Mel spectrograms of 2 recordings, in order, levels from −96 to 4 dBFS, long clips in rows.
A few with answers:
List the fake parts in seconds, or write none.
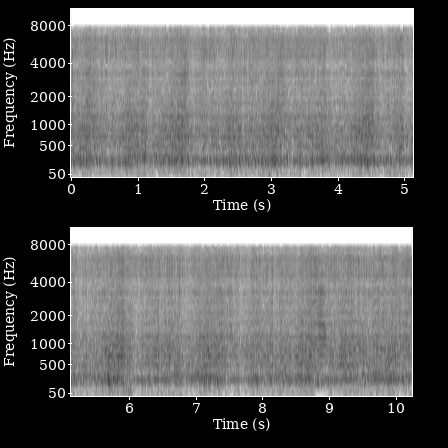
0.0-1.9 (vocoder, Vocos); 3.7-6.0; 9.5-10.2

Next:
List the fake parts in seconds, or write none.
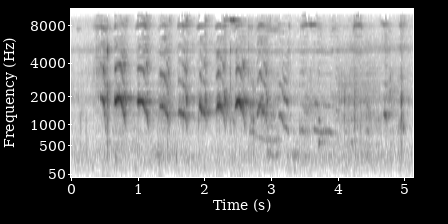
0.0-5.1 (vocoder, Vocos)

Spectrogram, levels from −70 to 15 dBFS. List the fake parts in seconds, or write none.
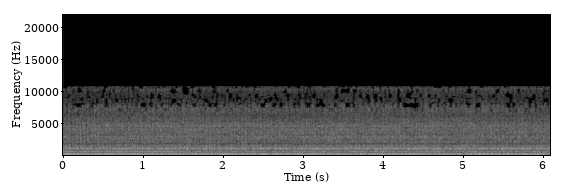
none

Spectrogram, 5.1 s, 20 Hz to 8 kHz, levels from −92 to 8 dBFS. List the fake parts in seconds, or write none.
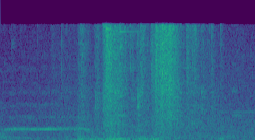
none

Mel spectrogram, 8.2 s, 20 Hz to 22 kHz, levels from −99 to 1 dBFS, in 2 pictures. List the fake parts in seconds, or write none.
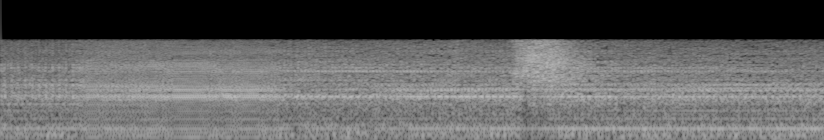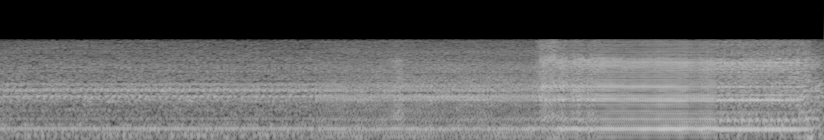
0.4-1.4 (vocoder, Vocos); 5.7-7.7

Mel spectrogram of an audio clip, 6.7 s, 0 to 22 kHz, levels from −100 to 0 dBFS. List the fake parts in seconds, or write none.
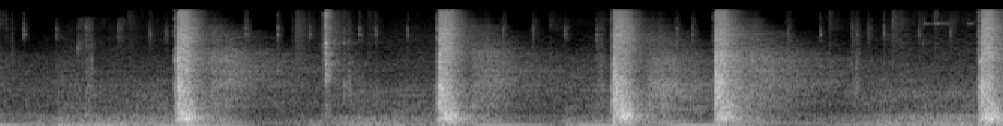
0.0-6.0 (codec, SNAC)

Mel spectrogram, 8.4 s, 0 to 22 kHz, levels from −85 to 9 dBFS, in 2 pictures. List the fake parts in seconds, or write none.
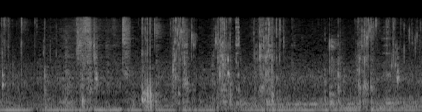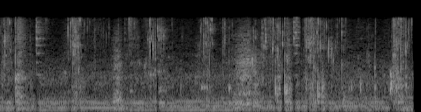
0.6-1.3 (codec, SNAC)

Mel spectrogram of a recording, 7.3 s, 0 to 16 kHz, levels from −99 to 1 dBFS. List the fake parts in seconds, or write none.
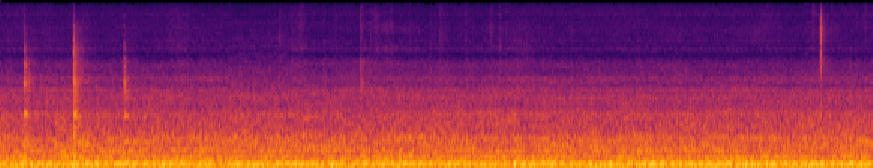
0.0-1.9 (codec, SNAC); 2.4-7.3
